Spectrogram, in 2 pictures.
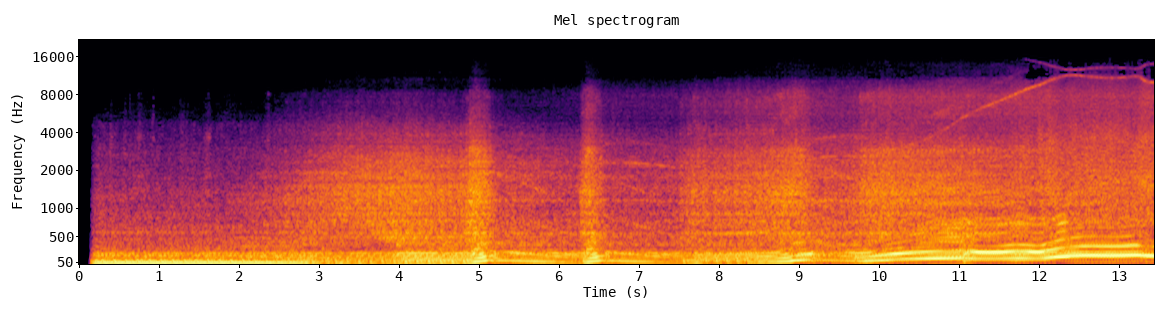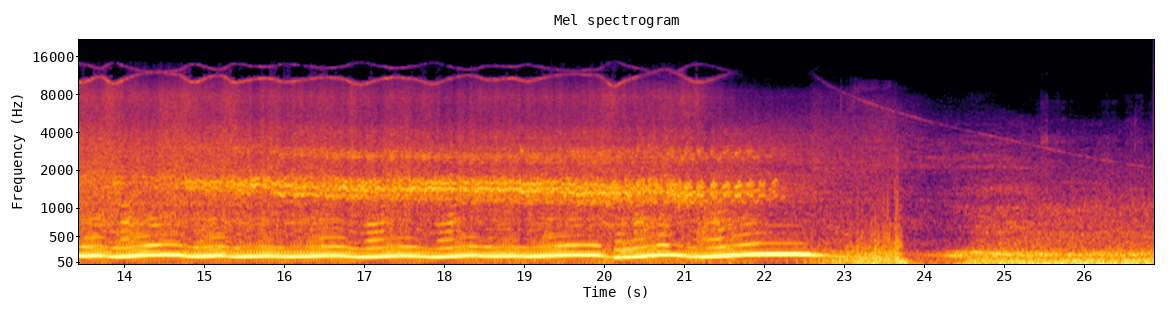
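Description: Swapped 5.9-litre 12-valve Cummins inline-six turbo diesel with a P-pump in a 1996 Ford F-350, blipped twice. It is then revved up and held at high revs for about ten seconds in a burnout, with a high turbo whistle and the rear tyres squealing. It drops back toward idle near the end.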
